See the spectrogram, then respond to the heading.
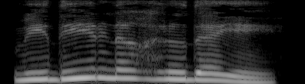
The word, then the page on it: ವಿದೀರ್ಣಹೃದಯ: vidīrṇa hřdaya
